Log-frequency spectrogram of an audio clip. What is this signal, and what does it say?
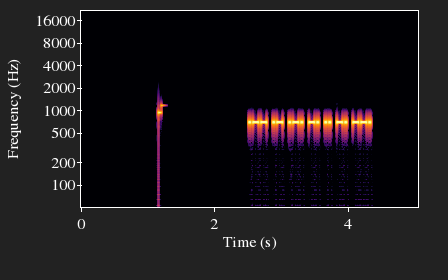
Morse code, heard as a keyed tone, about 40 wpm, 700 Hz. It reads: WARNING
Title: Seven Letter Words - 40wpm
